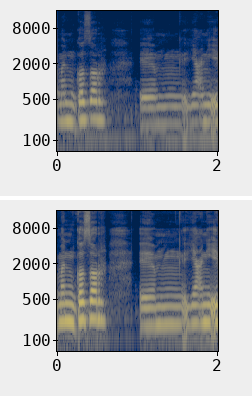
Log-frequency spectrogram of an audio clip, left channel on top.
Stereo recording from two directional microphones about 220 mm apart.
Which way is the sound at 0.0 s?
50° right (ahead or behind).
